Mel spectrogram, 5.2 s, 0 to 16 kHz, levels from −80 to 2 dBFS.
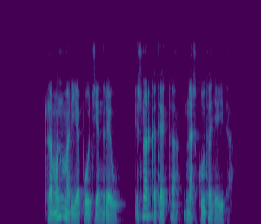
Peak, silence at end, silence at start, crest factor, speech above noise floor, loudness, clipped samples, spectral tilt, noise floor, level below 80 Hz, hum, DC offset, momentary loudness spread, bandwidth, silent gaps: -16 dBFS; 0.6 s; 0.9 s; 24 dB; over 51 dB; -40 LUFS; under 0.1%; -4 dB/octave; under -90 dBFS; -62 dBFS; none; under 0.1%; 11 LU; 8 kHz; none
